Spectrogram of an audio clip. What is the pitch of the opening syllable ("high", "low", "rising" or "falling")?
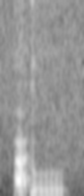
low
